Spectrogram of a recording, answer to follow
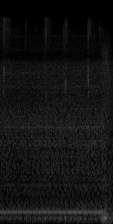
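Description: Steady mechanical hum with one constant low tone under a wash of background noise; the tone stops at the very end.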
